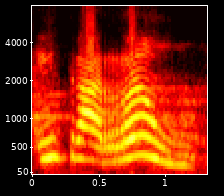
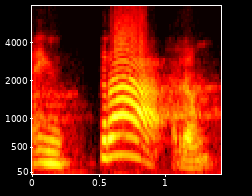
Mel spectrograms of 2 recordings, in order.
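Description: First: The stress is on the last syllable. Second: The stress is on the second-to-last syllable. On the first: The action will happen in the future. "o rão, é mais forte, que é a última sílaba" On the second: The action has already happened. "o tra é mais forte"

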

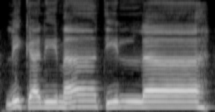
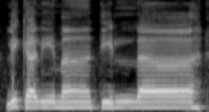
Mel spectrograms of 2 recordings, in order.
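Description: Both takes have the same delivery.

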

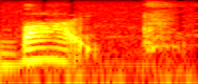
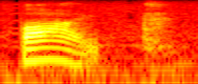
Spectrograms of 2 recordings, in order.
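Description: Both takes have the same delivery.

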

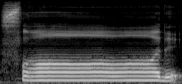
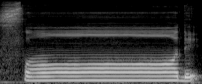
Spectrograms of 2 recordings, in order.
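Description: No difference in how they are said.

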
